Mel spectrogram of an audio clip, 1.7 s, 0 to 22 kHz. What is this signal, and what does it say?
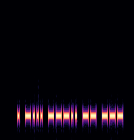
Morse code, heard as a keyed tone, about 49 wpm, 700 Hz. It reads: EB8MO
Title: DXCC-100 Call Signs - 5 Characters - Repeated 2x - 50wpm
